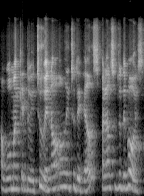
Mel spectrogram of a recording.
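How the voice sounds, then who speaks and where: Somewhat breathy, a woman talks at a fairly high pitch with a Spanish accent. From Spain. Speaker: communication and marketing professional. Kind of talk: interview. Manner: energetic.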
